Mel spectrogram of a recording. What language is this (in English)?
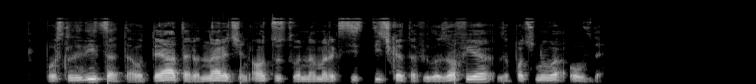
Macedonian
